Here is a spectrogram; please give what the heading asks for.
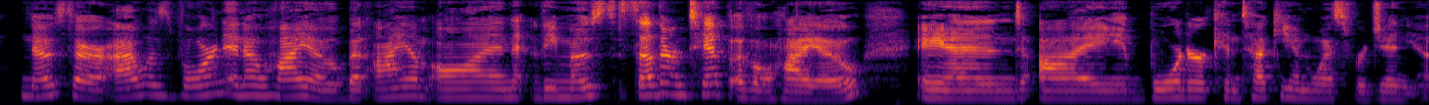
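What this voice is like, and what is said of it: Slight Southern American accent. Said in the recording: “I hear a little bit of Southern accent”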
